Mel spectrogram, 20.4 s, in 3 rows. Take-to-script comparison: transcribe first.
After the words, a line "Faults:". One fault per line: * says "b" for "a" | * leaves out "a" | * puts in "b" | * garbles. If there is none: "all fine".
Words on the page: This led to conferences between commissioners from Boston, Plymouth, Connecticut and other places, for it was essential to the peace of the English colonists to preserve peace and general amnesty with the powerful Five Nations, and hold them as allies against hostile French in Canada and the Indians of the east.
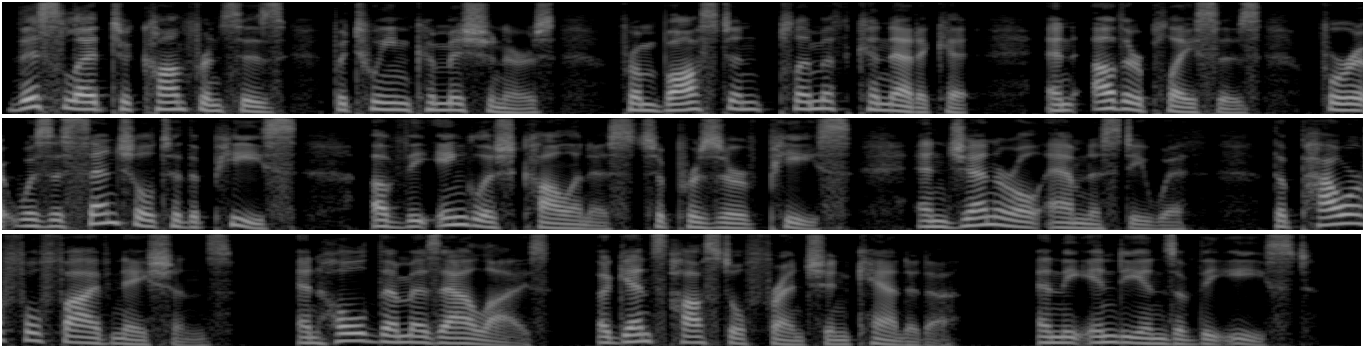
This led to conferences between commissioners from Boston, Plymouth, Connecticut and other places, for it was essential to the peace of the English colonists to preserve peace and general amnesty with the powerful Five Nations, and hold them as allies against hostile French in Canada and the Indians of the east.
Faults:
all fine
